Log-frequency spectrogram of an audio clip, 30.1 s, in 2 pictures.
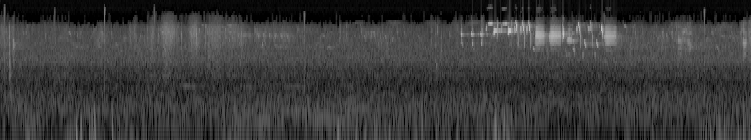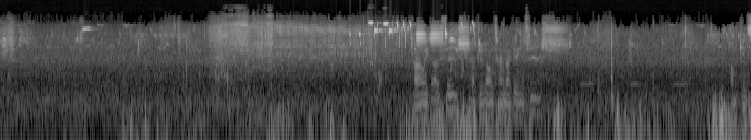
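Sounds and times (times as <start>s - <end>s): wind rumble on microphone: 0.0s - 30.0s
songbird singing high notes: 9.2s - 12.4s, 21.7s - 24.8s.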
